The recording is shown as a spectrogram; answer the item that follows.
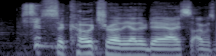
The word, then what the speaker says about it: Socotra: Yeah, I think you tried to pronounce Socotra the other day. I was watching your 1v1. It's not Socotra. Socotra.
